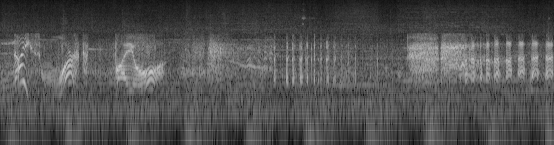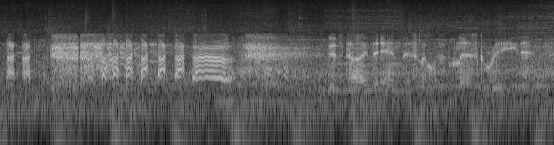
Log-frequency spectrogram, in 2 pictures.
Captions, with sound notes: Nice work boyo *Maniacal Laughter* It’s time to end this little masquerade.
